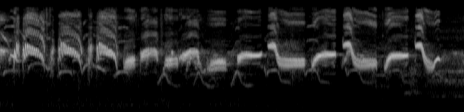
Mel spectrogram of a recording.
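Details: Caged Chinese hwamei singing with fanned tail: loud, clear slurred whistles, each swooping down then up, repeated in a steady series about five times every two seconds.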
